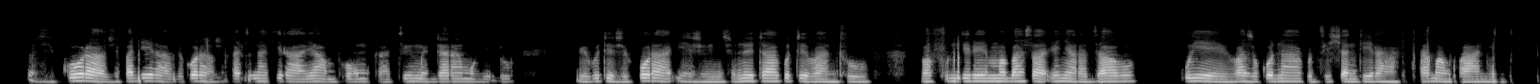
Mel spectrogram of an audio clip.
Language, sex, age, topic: Ndau, male, 25-35, education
